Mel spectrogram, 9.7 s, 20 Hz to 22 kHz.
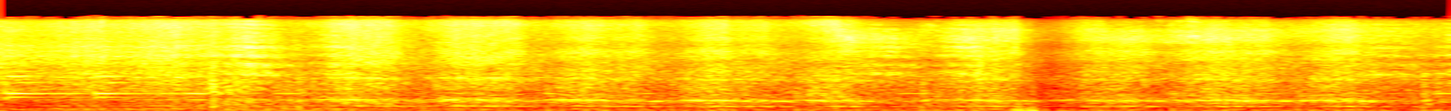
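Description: Seibu 2000 series electric train passing close through a level crossing, its wheels clattering rhythmically over the rail joints under a steady hum. The crossing's two-tone warning bell is heard in the first second before the train drowns it out, and there is a low thump about seven seconds in.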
